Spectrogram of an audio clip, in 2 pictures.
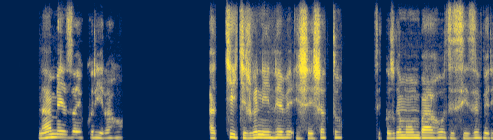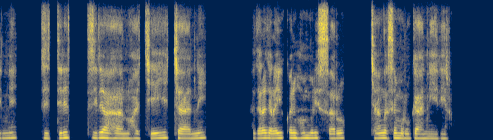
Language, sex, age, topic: Kinyarwanda, male, 25-35, finance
